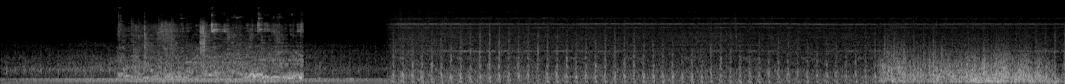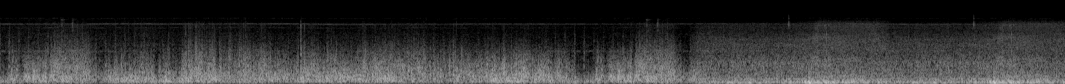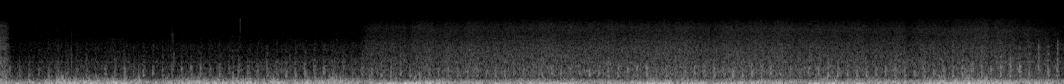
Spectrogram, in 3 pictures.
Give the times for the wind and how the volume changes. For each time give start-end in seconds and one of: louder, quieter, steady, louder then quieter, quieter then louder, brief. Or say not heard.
8.8-31.9 quieter.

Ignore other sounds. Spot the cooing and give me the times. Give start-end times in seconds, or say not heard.
1.1-3.0.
